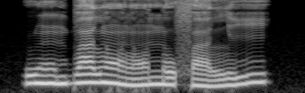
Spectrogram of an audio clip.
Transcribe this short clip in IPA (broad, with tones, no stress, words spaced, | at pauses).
wũ˧ba˦ lɔ̃˦˨lɔ̃˨˦no˧fa˨ li˨˦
